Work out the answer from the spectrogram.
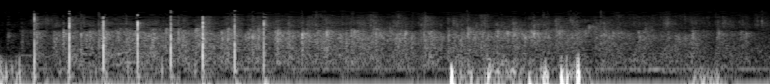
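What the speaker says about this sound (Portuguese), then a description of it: "Vamos dar uma salva de palmas ao Senhor." A church congregation applauding, with a handful of sharp, rhythmic claps at first, then looser, scattered clapping that fades away, heard at a distance in a reverberant hall.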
